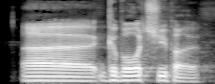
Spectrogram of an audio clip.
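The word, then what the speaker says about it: Gábor Csupó: Bridge of Terabithia, 2007, Gabor Sispo film. Was that good pronunciation? – Gabor Chupo. – Yes, not even close.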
